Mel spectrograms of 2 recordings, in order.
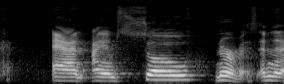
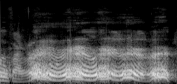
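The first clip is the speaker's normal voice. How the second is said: imitated snarling dog; loud, drawn-out mock dog growl; 3 semitones higher, 4 dB louder, much slower than usual. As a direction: snarl like a dog tearing at a bag. Imitates the attacking dog's snarl.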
